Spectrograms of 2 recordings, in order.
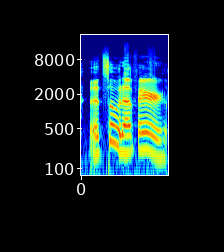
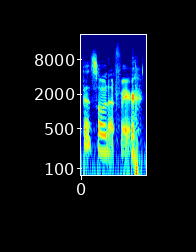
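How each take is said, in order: First: Higher, louder, slow laughing complaint; laughing whine. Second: Said in the usual way. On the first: Retold or imitated. Repeating her envious gripe to friends, slow laughing whine. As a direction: drag it out through a laugh, half-joking. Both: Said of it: "And I'm just like".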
